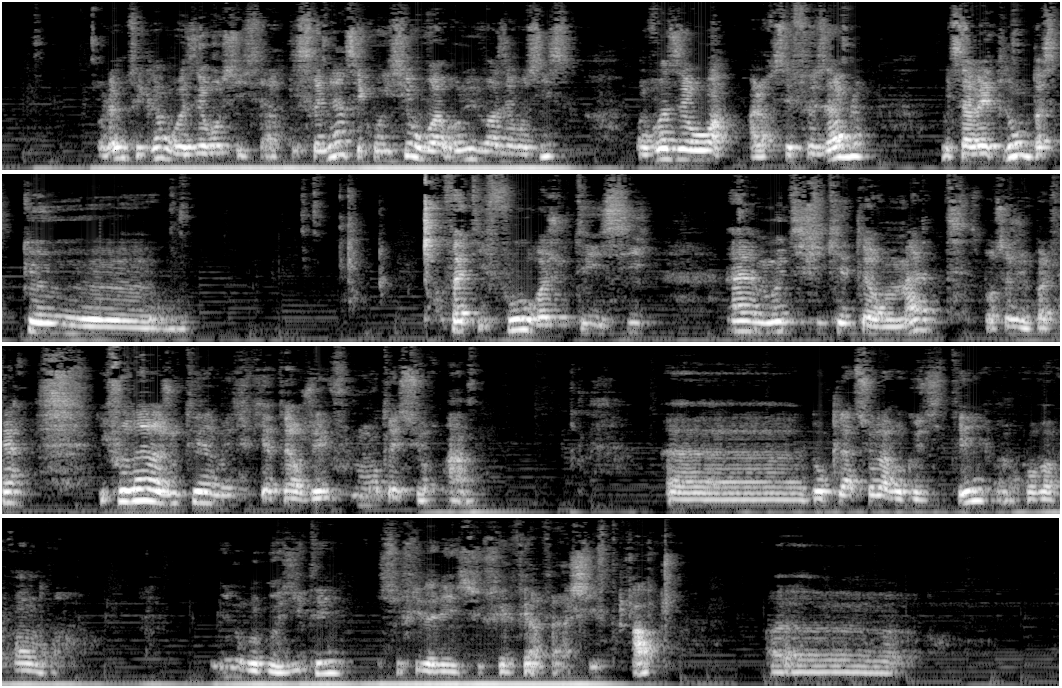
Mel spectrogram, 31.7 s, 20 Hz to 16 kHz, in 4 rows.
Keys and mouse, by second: 0.3 click, 1.7 click, 5.4 click, 7.6 click, 9.3 click, 16.5 middle click, 18.4 click, 24.3 middle click, 26.3 middle click.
